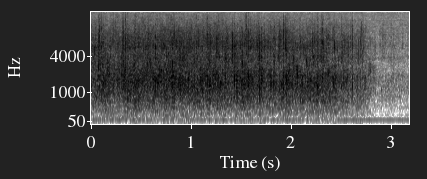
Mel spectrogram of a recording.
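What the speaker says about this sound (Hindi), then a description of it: "मैं एक बार फिर जोरदार तालियां चाहूंगा डॉक्टर शमशाद साहब के लिए" An audience at an event gives sustained applause, a dense, even roar of clapping heard from a distance that tapers off slightly at the end, with a low steady hum underneath.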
